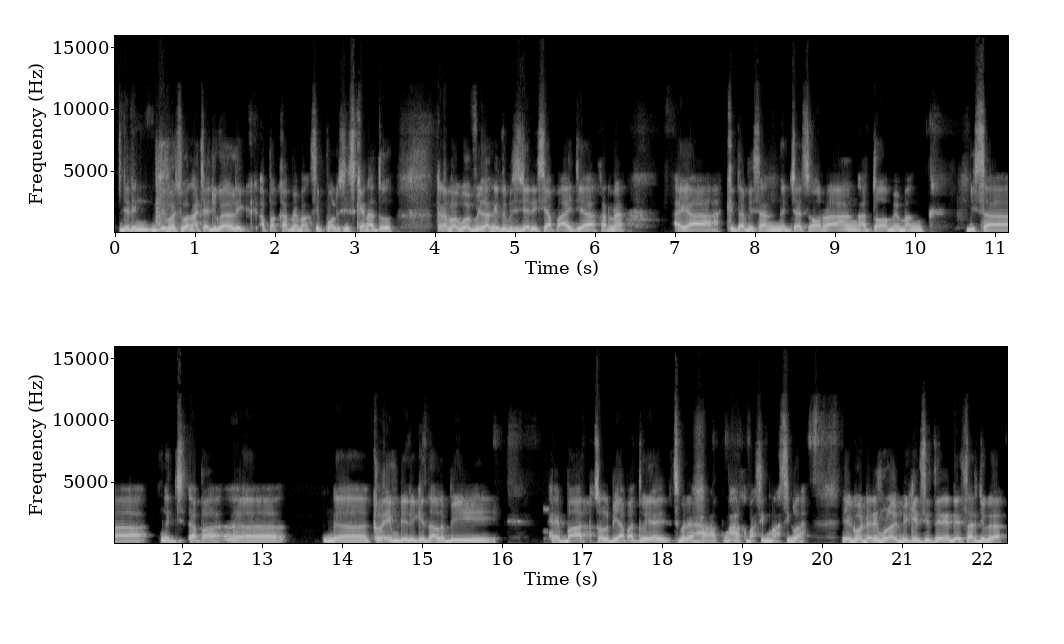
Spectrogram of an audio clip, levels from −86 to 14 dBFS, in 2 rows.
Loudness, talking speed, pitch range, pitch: -16 LUFS, 155 wpm, 110-135 Hz, 115 Hz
